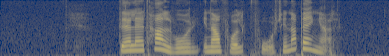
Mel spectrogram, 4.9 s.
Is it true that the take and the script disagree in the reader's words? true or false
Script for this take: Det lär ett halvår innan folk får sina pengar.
false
